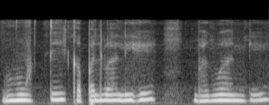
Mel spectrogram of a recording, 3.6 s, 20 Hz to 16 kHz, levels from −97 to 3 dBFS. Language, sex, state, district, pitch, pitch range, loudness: Hindi, female, Madhya Pradesh, Bhopal, 195 Hz, 185-200 Hz, -14 LUFS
